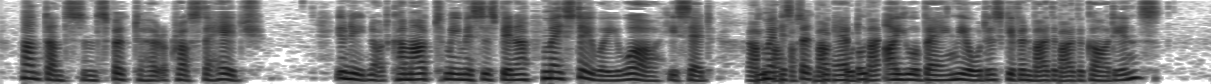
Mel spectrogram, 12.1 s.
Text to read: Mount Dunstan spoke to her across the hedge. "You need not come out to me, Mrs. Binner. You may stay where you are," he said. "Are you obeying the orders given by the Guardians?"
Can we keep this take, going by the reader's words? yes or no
no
